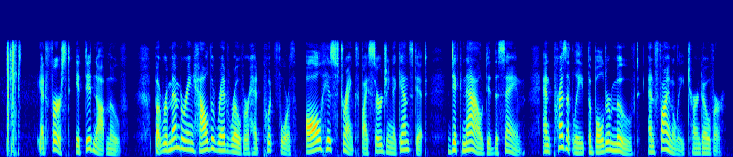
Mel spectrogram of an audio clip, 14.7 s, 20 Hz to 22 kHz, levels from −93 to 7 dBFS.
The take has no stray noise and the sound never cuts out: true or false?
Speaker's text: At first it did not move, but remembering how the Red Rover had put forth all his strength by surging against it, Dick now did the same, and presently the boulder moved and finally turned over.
false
